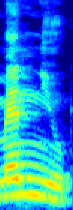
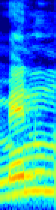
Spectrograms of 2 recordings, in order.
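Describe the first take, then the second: First: A y glide comes before the final vowel. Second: The final vowel follows n with no y glide. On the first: The speaker calls it right. "મેન્યુ કહેવાય" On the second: The speaker calls it wrong. "મેનુ નો કહેવાય"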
